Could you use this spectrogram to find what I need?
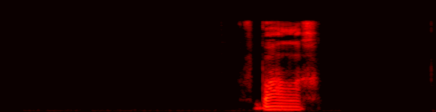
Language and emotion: Russian, neutral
